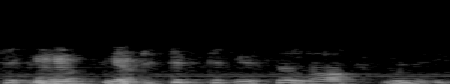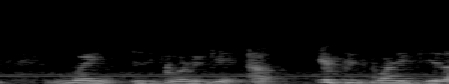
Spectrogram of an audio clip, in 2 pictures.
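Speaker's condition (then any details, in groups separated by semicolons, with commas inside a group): Cerebral palsy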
